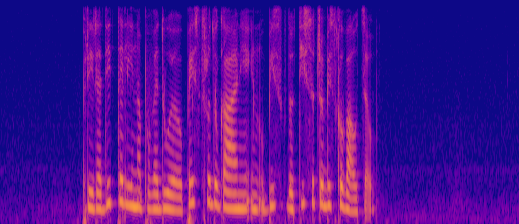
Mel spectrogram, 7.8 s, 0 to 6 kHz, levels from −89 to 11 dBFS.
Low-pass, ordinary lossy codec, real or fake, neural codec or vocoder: 5.4 kHz; none; real; none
